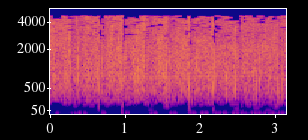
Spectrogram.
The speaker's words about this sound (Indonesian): Yuk kita berikan tepuk tangan untuk diri sendiri.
